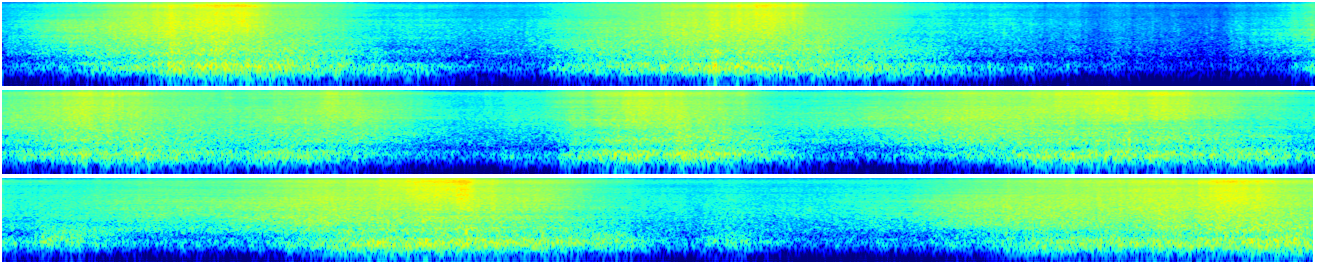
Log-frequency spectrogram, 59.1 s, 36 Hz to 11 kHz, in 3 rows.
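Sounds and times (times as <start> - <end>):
ocean waves breaking on shore: 53.0 - 59.0.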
